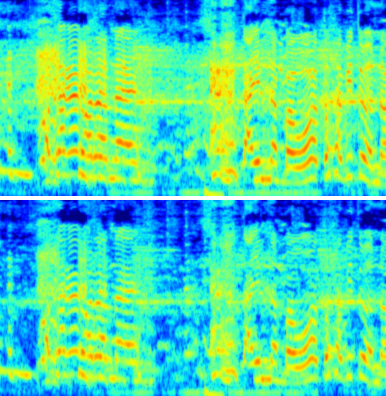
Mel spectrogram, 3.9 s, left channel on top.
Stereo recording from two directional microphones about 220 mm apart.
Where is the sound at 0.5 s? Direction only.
20° left (ahead or behind).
